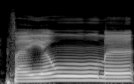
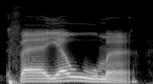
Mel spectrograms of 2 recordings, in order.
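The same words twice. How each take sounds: First: The voice goes through the nose, sounding nasal. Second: The voice stays out of the nose, sounding clear. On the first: The speaker calls it wrong. "suaranya malah masuk ke dalam rongga hidung" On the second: The speaker calls it right. "enggak, tapi fayauma"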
